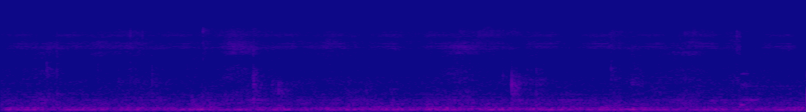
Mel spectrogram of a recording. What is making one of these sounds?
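A spatula softly scrapes through a thick mixture in a metal bowl.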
